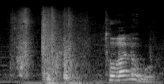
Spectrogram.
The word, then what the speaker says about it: Tove Lo: and it sideways oh yes this masterpiece by Tuvalu it's sunshine killing and I pronounce the right because I'm from Satan and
